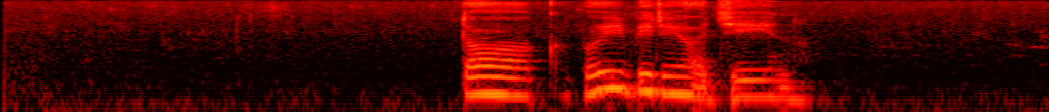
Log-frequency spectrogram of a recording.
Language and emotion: Russian, sad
